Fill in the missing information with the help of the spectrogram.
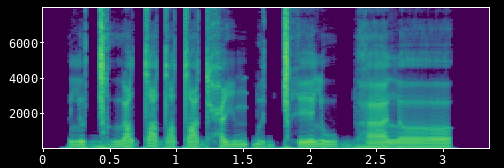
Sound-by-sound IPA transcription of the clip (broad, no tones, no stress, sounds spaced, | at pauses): l ɯ ɡ͡ǀ ɯː l tˤ ɯ dˤ ɛ tˤ u d ħ iː m ɓ ɯ d ǀʰ e l uː bʱ a l ʌː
